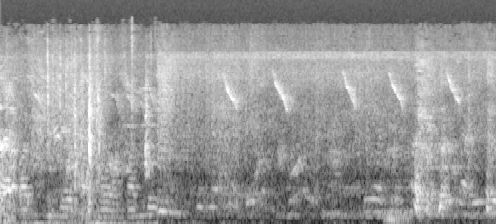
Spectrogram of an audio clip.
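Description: Quiet bird chirping: a run of short, high chirps, each falling in pitch, repeated about twice a second from about two seconds in, with faint voices behind.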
